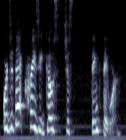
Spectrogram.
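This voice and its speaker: A woman's voice: sits high, big pitch swings, moderate pace, a bit bright, voice pushed up. A woman voicing a practical, helpful young boy in a storybook, earnest and inquisitive. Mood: puzzled.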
